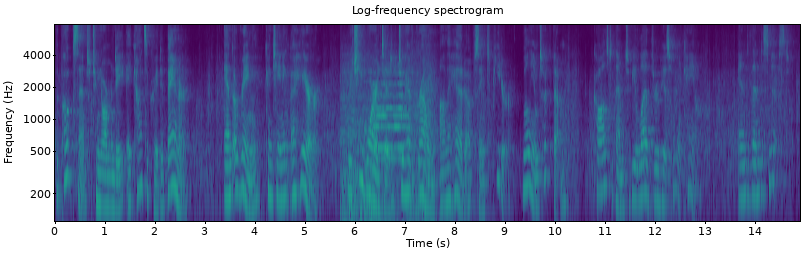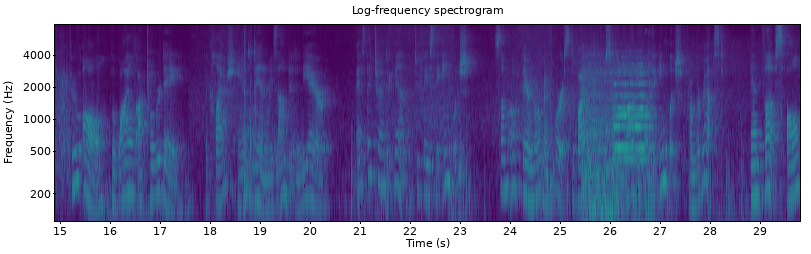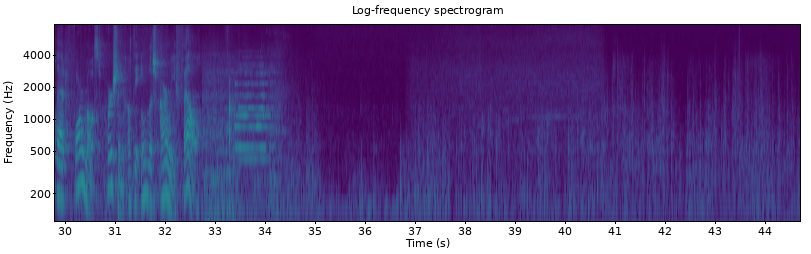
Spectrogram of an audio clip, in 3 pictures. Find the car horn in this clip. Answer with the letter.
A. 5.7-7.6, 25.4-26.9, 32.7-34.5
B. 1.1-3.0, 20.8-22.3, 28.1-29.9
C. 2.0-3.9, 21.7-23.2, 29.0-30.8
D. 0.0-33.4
A.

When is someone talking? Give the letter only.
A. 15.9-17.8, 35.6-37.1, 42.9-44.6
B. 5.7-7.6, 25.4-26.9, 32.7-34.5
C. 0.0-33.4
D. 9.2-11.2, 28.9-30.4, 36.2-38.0
C.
